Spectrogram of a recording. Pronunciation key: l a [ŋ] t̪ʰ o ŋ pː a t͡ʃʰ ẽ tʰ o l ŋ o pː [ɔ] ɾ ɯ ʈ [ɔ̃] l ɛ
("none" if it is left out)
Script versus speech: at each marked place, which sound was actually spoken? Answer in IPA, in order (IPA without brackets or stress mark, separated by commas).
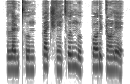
ɳ, ɔ, ɔ̃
